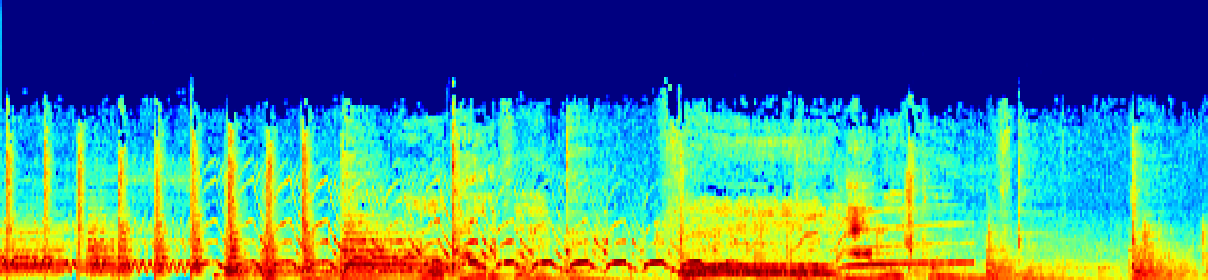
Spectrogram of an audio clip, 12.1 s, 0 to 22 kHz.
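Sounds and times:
emergency siren yelping: 0.0 - 10.2
music: 0.0 - 12.0.

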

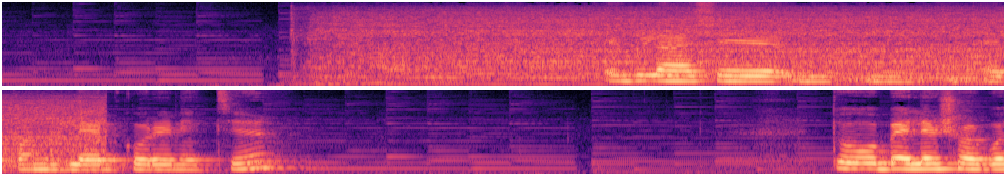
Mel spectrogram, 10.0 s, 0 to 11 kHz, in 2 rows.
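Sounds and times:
blender running: 1.4 - 5.6.

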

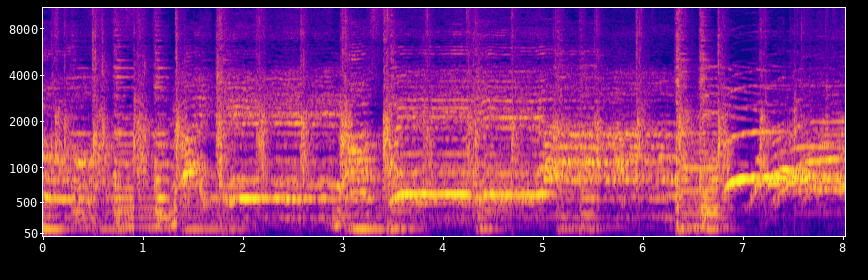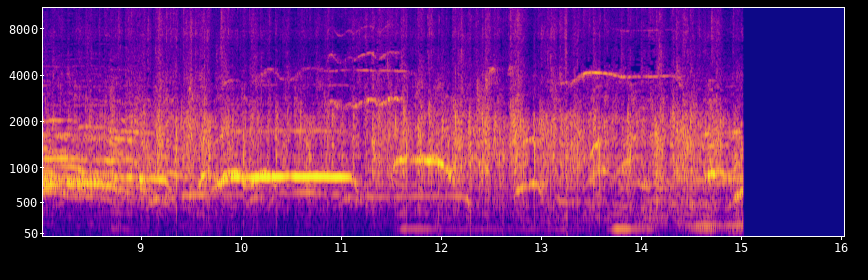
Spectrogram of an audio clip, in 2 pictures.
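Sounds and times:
acoustic guitar playing softly: 0.0 - 6.8
audience applauding and cheering: 0.0 - 15.1
shouts and whoops: 6.8 - 15.0.

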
